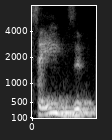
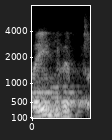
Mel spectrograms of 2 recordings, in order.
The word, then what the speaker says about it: Zaitsev: Zaitsev Zaitsev rule, or this also pronounced as Zaitsev, Z-A-I-T-S-E-V, Zaitsev rule. Zaitsev or Zaitsev, you can pronounce in either the way, both are correct.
